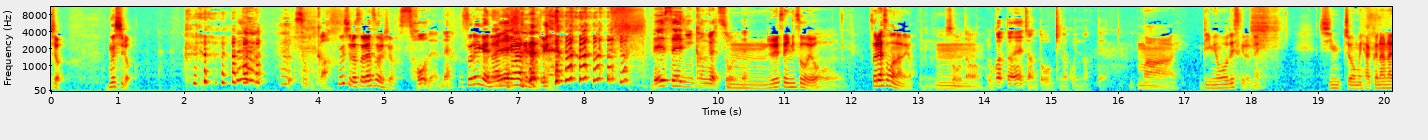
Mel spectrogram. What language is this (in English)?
Japanese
